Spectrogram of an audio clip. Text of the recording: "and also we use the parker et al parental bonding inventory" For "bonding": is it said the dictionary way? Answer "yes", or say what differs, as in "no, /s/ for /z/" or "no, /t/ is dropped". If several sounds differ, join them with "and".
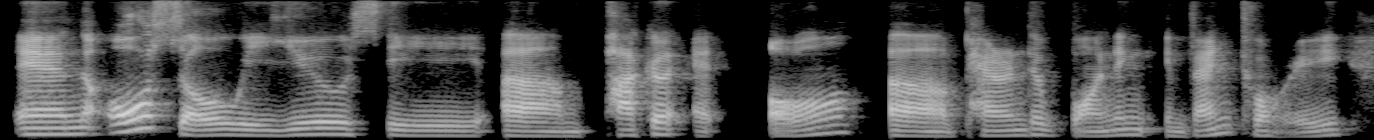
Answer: yes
